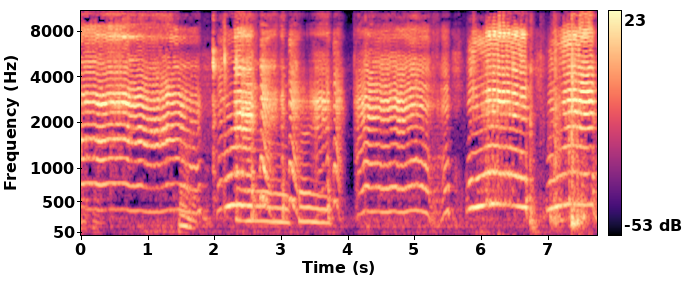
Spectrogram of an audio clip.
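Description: Baby crying hard in a run of long, high wails with short gasps between them: pain from vaccination shots just given in the thigh.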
